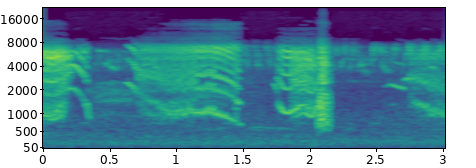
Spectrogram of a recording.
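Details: A wild babbler family at the nest, chicks being fed: long, drawn-out grating squeals with falling tones, then a sharp burst and softer rising note.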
